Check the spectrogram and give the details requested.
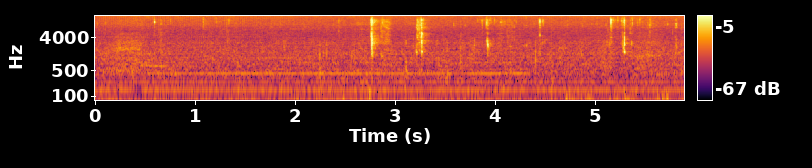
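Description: Quiet chewing while eating parshe fish curry and rice by hand, with several sharp mouth smacks or clicks in the second half, over a faint steady hum.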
